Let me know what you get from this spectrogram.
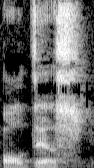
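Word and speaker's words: Aldiss: and Rogers alazne and Brian Alis and yes that's the correct way to pronounce it Al dis um and uh others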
